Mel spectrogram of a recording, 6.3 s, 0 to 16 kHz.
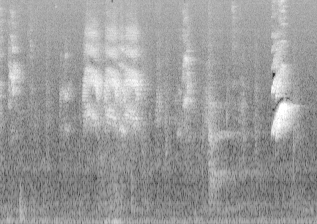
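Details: A pet blue-crowned parakeet getting scratches from its owner on 15 August 2014 gives a long grating squawk, quieter rasps, then one sharp loud shriek at the end.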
